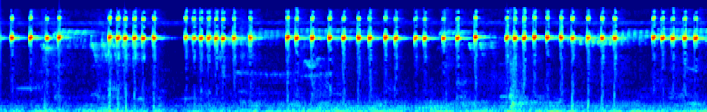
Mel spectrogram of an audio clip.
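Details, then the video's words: Sunbird in lively song, used for luring birds and prompting silent birds to sing: sharp high chips in fast bursts of four to eight notes, separated by short pauses, over a quiet background. "SUARA BURUNG KOLIBRI GACOR‼️ [bisa buat pikat & yg males bunyi"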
